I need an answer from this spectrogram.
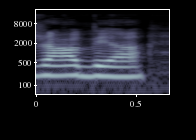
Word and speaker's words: Rabia: Rabia की ढोलकी, and Rabia and Rabia have different spelling and different pronunciation. I thought it would be very evident to everyone that it's Rabia, and I never gave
